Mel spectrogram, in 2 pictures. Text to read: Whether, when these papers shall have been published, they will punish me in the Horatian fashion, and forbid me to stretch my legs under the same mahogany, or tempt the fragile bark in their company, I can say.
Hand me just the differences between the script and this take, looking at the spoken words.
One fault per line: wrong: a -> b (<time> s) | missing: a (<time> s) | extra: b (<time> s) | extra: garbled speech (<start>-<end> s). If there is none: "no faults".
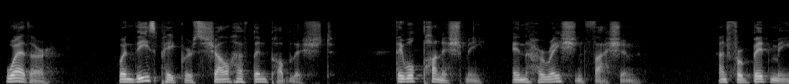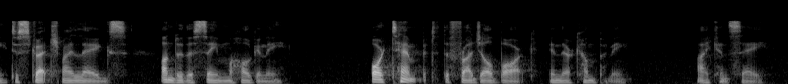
no faults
